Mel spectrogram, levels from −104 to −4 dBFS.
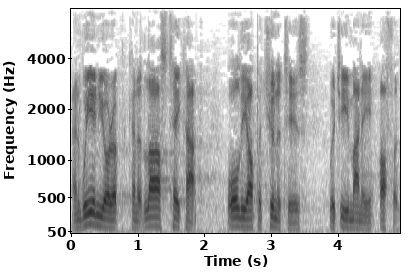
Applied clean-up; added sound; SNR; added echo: none; none; none; none.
